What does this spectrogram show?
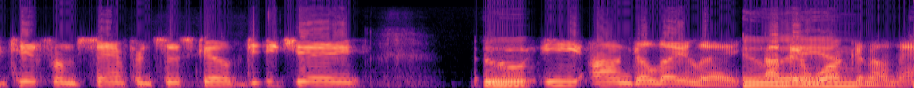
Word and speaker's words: Uiagalelei: Who is Do you know how to pronounce the kid from San Francisco? DJ Uiagalelei. I've been working on that. Uiagalelei?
